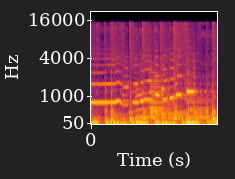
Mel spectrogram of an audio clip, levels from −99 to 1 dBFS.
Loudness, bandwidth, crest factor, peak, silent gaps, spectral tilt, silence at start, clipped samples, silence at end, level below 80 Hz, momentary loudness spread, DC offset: -15 LUFS; 15.5 kHz; 14 dB; 0 dBFS; none; -6.5 dB/octave; 0 s; under 0.1%; 0 s; -18 dBFS; 4 LU; under 0.1%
